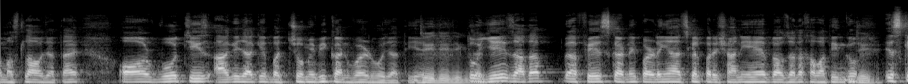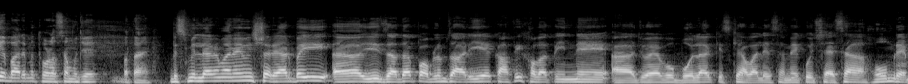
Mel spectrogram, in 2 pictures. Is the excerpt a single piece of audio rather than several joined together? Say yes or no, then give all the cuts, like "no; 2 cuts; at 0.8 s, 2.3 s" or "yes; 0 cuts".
yes; 0 cuts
